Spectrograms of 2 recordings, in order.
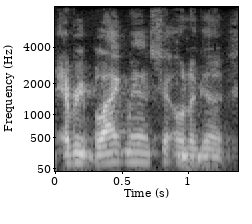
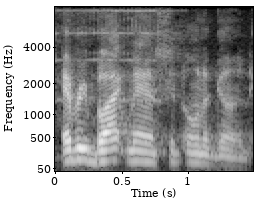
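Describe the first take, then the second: First: Quick restatement. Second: Every punched loud, falling firmly to the end; firm declaration. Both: Real, not acted. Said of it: "You saying everybody should own one".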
